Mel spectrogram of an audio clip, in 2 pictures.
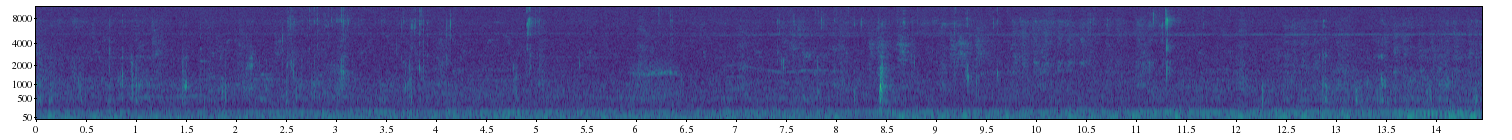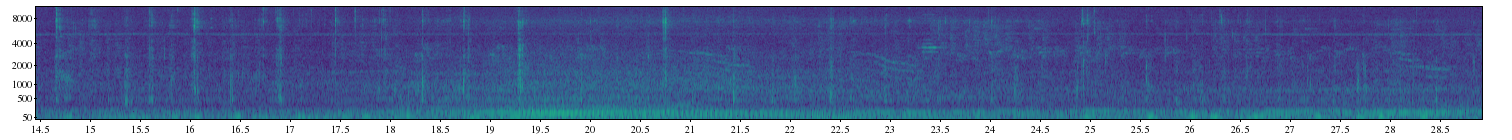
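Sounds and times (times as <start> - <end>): chewing and biting fat: 0.0 - 5.6, 7.3 - 28.9
steady low hum: 0.0 - 28.9
wet mouth clicks and smacks: 24.2 - 27.8.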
